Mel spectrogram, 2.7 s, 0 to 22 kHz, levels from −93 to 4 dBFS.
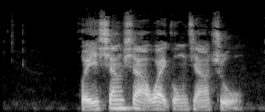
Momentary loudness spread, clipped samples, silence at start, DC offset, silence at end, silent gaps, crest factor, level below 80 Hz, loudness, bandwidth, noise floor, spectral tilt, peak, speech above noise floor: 7 LU; under 0.1%; 0.8 s; under 0.1%; 0.25 s; none; 16 dB; -60 dBFS; -17 LUFS; 14 kHz; -69 dBFS; -4 dB/octave; -2 dBFS; 52 dB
